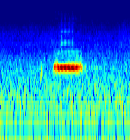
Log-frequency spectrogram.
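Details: One loud, steady, nasal tone from a seal pup on a beach, about a third of a second long with clear overtones, set against quiet rolling surf.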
